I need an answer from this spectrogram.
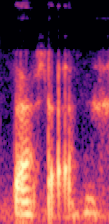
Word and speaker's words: Sacha: Thank you, Sasha, and I'm sorry I was saying your name wrong, so Sasha.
